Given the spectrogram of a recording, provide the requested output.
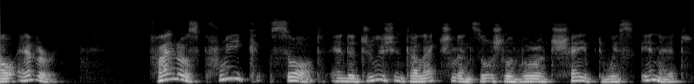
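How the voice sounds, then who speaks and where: Somewhat breathy, a man talks at a moderate pace and a fairly high pitch. His tone is dark and mellow. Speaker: professor. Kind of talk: lecture. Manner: hesitant with fillers; reading from manuscript.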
